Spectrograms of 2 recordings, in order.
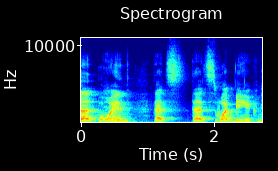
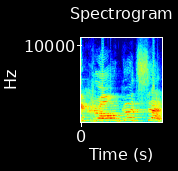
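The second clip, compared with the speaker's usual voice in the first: much higher, sing-song mock compliment; teasing fake praise; 13 semitones higher, 7 dB louder than usual. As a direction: needle a friend who bombed. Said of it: "And I was like".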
